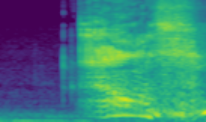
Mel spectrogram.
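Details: Sneezing induced with chhinkni (sneezing powder): brief quiet intake, then one loud, forceful, harsh sneeze burst, throat-scraping hard enough to make the throat sore; sneeze.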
